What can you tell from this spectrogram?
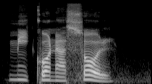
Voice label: "Miconazol", Spanish

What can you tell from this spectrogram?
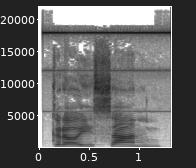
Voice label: "croissant", Spanish; travel menu; learn spanish

